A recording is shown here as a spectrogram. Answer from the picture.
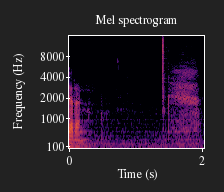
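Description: Near silence in a pause between spoken sentences, broken by a single sharp click about one and a half seconds in, followed by a faint hiss just before speech resumes.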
